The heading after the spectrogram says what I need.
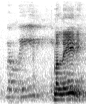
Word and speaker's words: Malady: Next up is Jessica, I'm going to say it wrong, Malady? Malady. Irish, So it's not like British. Not like disease or No, illness.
